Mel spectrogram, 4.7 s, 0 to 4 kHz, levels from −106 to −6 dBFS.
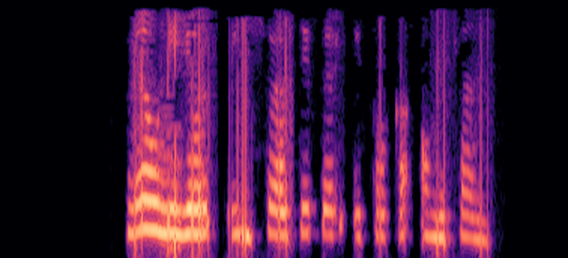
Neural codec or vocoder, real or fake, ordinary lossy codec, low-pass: codec, 44.1 kHz, 7.8 kbps, Pupu-Codec; fake; MP3, 24 kbps; 3.6 kHz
